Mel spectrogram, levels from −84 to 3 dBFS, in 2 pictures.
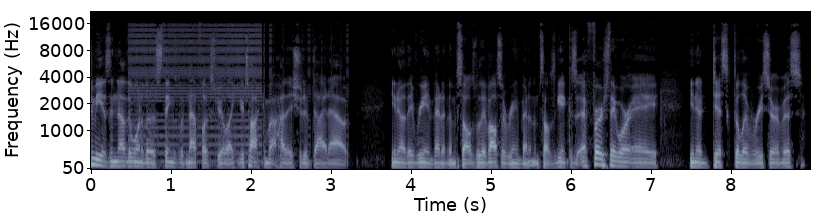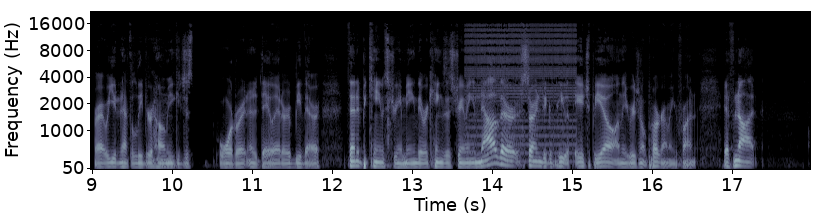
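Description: From 0.47 to 2.14 s a hard, raspy 217 Hz buzz full of harmonics sits about 10 dB below the speech. This is GSM phone buzz: a nearby 2G phone in a call pulses its transmitter 217 times a second, and the audio circuitry rectifies those radio bursts. From 2.16 to 3.22 s it gives way to quieter, even ticks with a longer buzz twice a second. These are GSM signalling bursts, from a nearby 2G phone sending only sparse bursts while its user is silent in the call. The steady GSM phone buzz returns from 13.66 to 15.06 s, again about 10 dB below the speech.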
